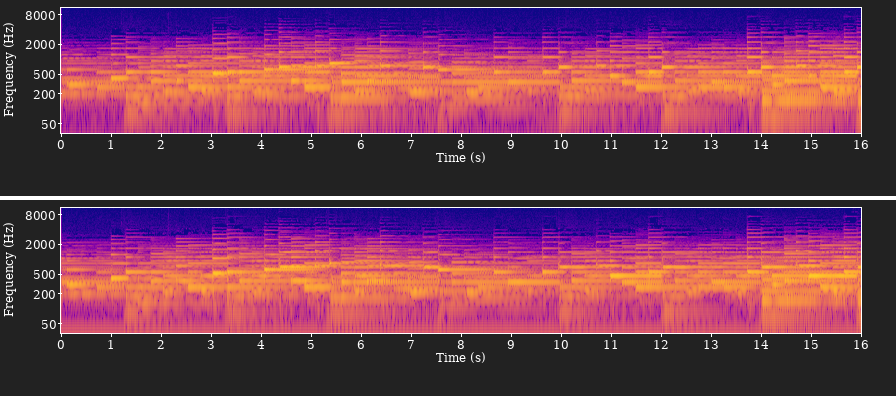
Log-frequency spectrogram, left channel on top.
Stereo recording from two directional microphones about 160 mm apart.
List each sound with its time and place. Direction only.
3.0 s music: 30° right (ahead or behind)
11.5 s music: 35° right (ahead or behind)
14.4 s music: 30° right (ahead or behind)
